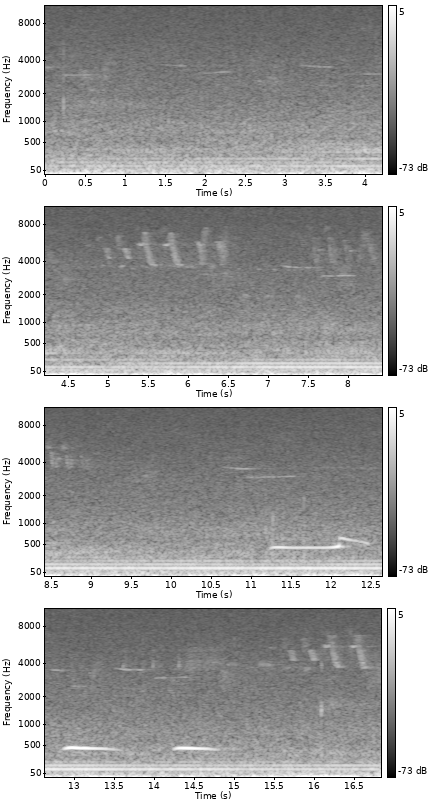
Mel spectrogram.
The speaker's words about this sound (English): Close up on a mourning dove.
